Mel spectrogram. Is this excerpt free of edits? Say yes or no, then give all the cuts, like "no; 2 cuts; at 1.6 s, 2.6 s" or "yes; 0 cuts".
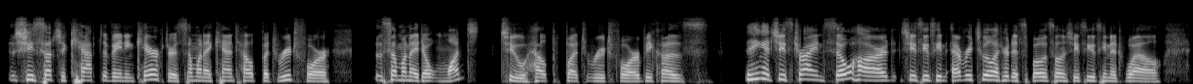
yes; 0 cuts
